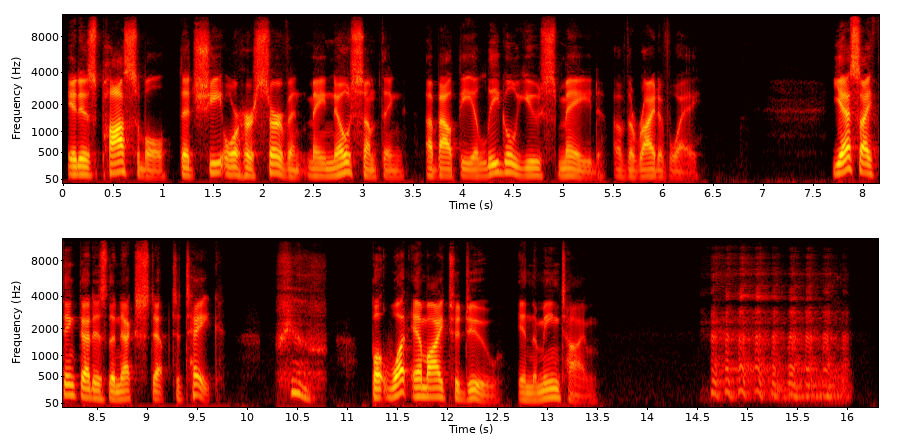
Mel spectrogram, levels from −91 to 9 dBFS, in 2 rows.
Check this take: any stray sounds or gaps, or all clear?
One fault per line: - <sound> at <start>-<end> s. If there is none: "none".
- breath at 10.3-10.8 s
- laugh at 14.5-16.1 s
